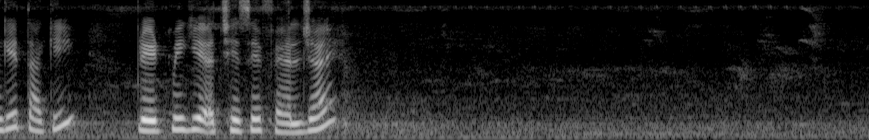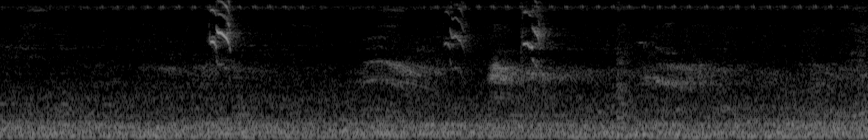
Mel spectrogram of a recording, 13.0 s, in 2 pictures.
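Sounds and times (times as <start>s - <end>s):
low background noise: 0.0s - 13.0s
faint bird calls: 2.8s - 13.0s.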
